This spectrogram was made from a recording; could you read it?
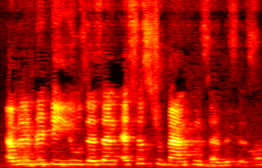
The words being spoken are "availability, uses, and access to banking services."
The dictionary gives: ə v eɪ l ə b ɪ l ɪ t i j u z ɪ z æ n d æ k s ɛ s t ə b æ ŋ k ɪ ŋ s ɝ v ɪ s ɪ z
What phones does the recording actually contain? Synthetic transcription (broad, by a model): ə v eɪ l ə b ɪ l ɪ t i j u z ɪ z æ n d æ s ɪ s t b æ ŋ k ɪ ŋ s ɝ v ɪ s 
